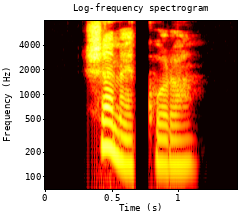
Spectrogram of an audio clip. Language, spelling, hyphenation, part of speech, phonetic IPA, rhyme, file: Hungarian, semekkora, se‧mek‧ko‧ra, pronoun, [ˈʃɛmɛkːorɒ], -rɒ, Hu-semekkora.ogg
- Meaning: not any, nothing at all, none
